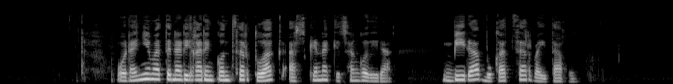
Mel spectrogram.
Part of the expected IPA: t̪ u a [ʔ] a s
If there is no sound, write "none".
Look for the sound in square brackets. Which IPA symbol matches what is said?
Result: k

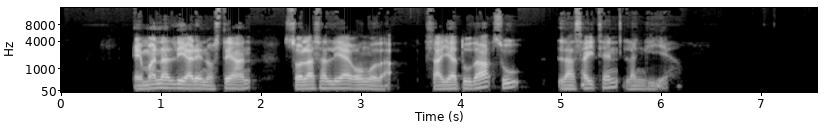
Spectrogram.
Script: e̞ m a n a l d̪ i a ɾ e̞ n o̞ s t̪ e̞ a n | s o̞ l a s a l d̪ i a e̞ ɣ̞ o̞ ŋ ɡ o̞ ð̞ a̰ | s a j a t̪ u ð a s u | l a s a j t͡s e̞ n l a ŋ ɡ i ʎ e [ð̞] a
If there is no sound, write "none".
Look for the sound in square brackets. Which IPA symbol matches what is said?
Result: none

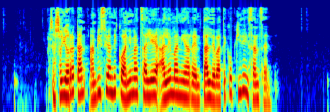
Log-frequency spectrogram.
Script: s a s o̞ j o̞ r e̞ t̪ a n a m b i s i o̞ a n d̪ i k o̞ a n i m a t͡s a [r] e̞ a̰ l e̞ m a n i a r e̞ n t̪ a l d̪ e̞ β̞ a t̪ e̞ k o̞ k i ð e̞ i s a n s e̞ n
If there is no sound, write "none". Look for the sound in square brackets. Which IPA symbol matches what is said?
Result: ʎ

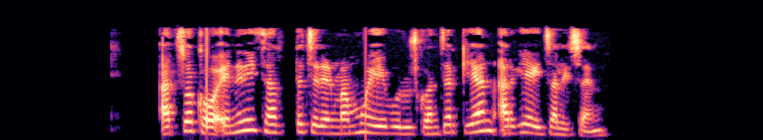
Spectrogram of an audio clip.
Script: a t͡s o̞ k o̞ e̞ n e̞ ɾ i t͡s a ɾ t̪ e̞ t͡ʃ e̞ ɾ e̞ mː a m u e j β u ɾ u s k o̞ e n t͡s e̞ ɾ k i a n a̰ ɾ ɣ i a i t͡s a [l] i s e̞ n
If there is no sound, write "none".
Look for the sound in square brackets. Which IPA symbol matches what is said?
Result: l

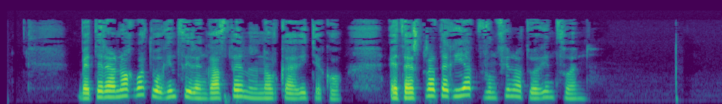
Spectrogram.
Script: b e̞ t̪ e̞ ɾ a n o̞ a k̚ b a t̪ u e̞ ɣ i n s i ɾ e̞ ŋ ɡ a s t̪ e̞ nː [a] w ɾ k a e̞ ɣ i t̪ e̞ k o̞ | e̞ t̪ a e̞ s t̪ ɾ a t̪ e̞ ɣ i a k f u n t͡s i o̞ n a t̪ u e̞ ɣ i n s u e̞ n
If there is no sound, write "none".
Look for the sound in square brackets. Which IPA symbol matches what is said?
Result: a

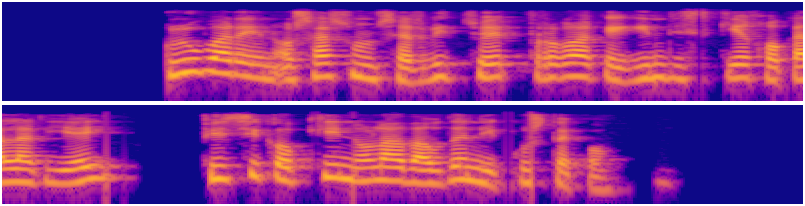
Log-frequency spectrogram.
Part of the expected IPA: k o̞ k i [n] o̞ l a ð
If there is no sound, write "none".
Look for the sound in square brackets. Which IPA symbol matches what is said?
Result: n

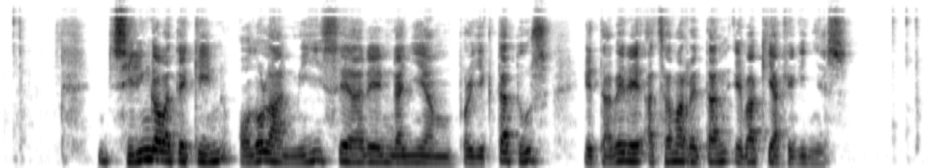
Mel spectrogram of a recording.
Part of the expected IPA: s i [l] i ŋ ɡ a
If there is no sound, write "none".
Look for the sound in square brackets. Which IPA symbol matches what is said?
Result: ɾ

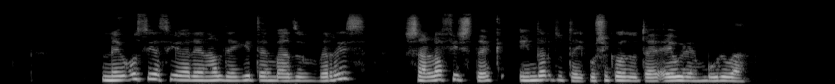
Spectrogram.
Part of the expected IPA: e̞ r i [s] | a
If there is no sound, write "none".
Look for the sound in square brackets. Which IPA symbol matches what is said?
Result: sː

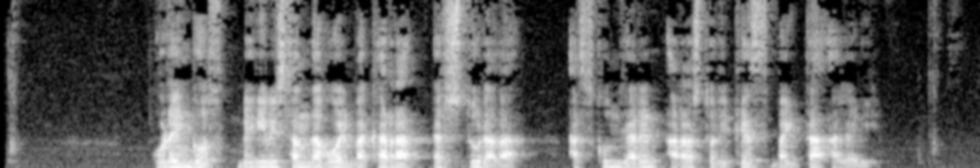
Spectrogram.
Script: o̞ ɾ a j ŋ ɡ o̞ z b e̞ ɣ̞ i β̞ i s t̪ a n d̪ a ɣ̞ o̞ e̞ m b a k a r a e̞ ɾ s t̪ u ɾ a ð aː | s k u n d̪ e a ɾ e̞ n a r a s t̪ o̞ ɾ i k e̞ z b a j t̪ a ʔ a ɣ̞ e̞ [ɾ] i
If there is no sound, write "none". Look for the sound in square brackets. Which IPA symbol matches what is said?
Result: ɾ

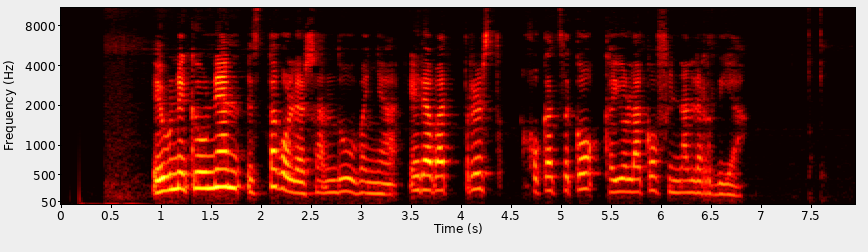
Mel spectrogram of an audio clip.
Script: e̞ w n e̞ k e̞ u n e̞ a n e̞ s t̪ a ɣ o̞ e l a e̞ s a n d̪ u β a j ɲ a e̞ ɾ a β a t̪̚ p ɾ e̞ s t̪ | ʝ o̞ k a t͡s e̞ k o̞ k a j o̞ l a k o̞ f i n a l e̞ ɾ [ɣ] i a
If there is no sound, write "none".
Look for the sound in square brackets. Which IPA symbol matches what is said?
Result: ð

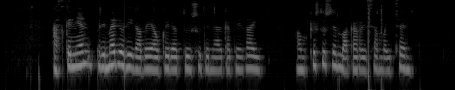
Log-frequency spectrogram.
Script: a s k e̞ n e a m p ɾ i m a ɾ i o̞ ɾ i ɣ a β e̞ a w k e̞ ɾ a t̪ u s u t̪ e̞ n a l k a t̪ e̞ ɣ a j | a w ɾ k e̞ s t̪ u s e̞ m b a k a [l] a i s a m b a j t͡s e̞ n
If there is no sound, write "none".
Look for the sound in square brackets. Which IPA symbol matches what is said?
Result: r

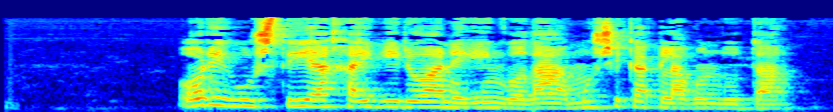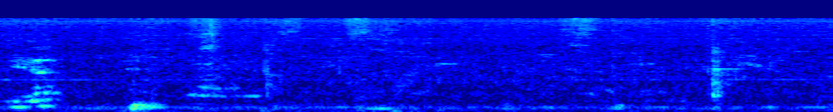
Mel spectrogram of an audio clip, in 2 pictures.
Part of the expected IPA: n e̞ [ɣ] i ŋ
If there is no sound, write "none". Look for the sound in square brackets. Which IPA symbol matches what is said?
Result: ɣ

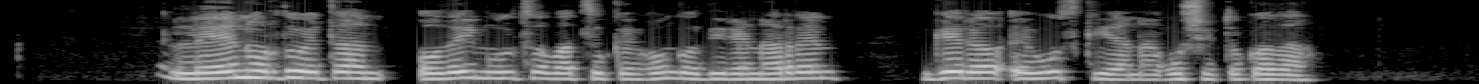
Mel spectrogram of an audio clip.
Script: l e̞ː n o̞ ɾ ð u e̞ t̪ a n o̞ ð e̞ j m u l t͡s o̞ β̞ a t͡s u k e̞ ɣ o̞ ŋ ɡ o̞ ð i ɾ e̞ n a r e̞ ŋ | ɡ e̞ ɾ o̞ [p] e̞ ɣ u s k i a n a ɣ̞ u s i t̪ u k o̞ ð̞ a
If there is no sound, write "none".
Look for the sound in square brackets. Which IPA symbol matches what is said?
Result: ʔ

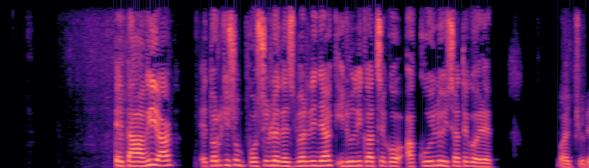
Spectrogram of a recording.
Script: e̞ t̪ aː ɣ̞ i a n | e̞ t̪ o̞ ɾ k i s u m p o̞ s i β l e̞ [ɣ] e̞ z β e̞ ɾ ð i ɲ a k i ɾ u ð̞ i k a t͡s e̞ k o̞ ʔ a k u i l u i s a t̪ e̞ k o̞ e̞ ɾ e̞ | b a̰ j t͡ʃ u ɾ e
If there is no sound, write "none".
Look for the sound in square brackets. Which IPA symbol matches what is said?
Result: ð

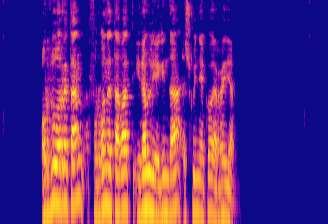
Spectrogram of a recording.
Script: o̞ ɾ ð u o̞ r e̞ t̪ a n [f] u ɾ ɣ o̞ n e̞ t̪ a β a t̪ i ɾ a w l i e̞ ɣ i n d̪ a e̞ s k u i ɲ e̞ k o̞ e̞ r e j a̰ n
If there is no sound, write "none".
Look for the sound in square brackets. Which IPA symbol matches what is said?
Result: f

